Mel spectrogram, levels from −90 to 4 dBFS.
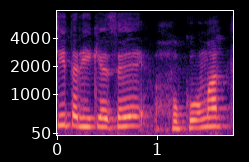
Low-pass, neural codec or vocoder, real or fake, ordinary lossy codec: none; codec, 16 kHz, 4 kbps, X-Codec, HuBERT features, trained on LibriSpeech; fake; none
